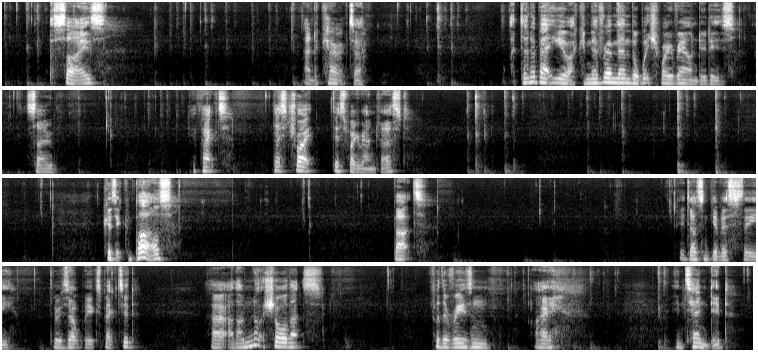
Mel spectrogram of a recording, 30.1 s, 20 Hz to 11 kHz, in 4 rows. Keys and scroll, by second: 14.3 Delete, 14.8 super+F9, 16.6 ctrl+r, 26.9 super+x, 28.6 super+v.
